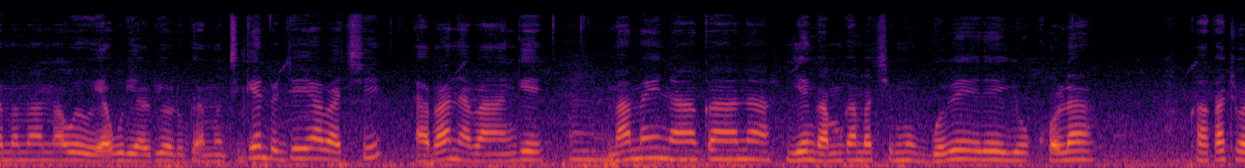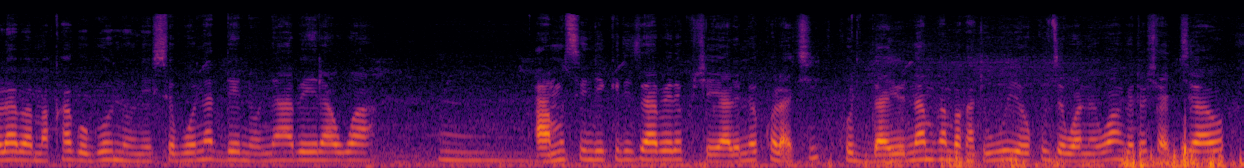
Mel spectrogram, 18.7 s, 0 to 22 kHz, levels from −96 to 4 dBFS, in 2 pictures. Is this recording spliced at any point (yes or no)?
no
